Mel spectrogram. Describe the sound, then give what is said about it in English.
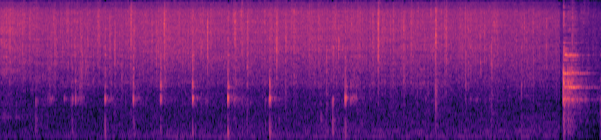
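Chinese sausage and mushrooms fry in a pan, a steady hiss of sizzling broken by many small stirring ticks, with a sudden louder sizzle burst near the end. “I'm just putting the lap cheong in first because it needs a bit of a longer cooking time than the other two. Okay, the lap cheong is cooking. I'm going to add in the mushrooms.”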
